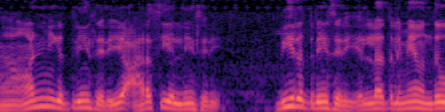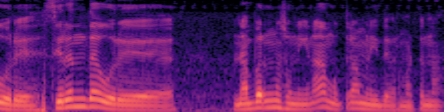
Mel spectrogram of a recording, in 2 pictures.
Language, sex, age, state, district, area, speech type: Tamil, male, 18-30, Tamil Nadu, Tiruvarur, urban, spontaneous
